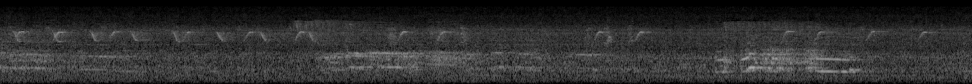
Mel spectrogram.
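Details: Common myna recorded on February 24, 2022 in Ubon Ratchathani, Thailand, on a Nikon P1000; quick runs of short high chirps alternate with lower, harsher gurgling notes over a steady background hiss.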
